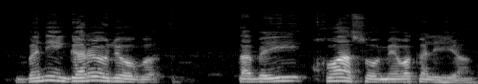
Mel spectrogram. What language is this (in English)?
Kohistani Shina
